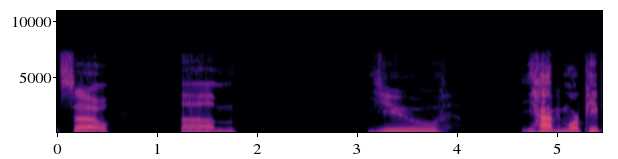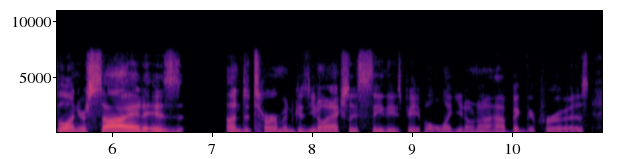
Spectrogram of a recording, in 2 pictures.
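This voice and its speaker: A man runs a tabletop roleplaying game in a bright, forceful voice. He talks informally as game master, on a close, dry mic with slightly muffled top end. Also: medium pitch, clear, resonant tone, dry recording.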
